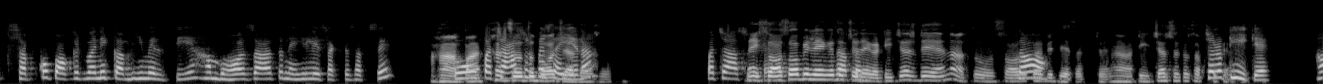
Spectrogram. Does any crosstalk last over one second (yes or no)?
yes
